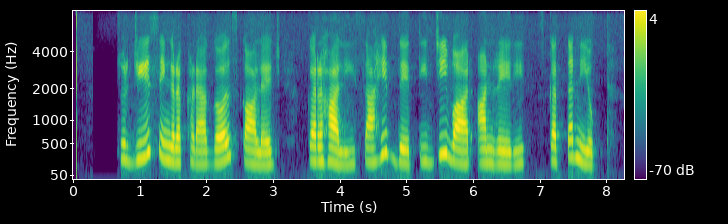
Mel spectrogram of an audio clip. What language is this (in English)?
Punjabi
